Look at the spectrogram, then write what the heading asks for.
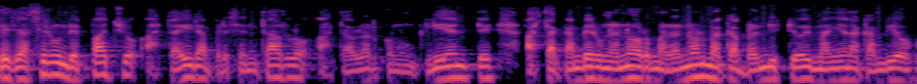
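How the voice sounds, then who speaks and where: Speaking at a fairly quick pace, a man with a fairly low pitch uses lively intonation, and vocal fry comes through. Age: 60s. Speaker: customs broker. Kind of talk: panel talk to students. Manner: hesitant fillers.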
